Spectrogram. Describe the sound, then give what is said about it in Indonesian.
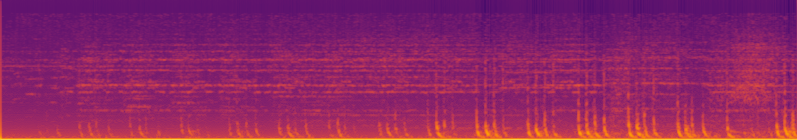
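Horses carrying a bridal couple gallop away from a village. Loud, steady, rhythmic hoofbeats pound on without a break for the whole clip. “Dan beberapa saat saja tanpa dapat dicegah, kedua pengantin itu telah berderap menjauhi desa Kalibagor.”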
